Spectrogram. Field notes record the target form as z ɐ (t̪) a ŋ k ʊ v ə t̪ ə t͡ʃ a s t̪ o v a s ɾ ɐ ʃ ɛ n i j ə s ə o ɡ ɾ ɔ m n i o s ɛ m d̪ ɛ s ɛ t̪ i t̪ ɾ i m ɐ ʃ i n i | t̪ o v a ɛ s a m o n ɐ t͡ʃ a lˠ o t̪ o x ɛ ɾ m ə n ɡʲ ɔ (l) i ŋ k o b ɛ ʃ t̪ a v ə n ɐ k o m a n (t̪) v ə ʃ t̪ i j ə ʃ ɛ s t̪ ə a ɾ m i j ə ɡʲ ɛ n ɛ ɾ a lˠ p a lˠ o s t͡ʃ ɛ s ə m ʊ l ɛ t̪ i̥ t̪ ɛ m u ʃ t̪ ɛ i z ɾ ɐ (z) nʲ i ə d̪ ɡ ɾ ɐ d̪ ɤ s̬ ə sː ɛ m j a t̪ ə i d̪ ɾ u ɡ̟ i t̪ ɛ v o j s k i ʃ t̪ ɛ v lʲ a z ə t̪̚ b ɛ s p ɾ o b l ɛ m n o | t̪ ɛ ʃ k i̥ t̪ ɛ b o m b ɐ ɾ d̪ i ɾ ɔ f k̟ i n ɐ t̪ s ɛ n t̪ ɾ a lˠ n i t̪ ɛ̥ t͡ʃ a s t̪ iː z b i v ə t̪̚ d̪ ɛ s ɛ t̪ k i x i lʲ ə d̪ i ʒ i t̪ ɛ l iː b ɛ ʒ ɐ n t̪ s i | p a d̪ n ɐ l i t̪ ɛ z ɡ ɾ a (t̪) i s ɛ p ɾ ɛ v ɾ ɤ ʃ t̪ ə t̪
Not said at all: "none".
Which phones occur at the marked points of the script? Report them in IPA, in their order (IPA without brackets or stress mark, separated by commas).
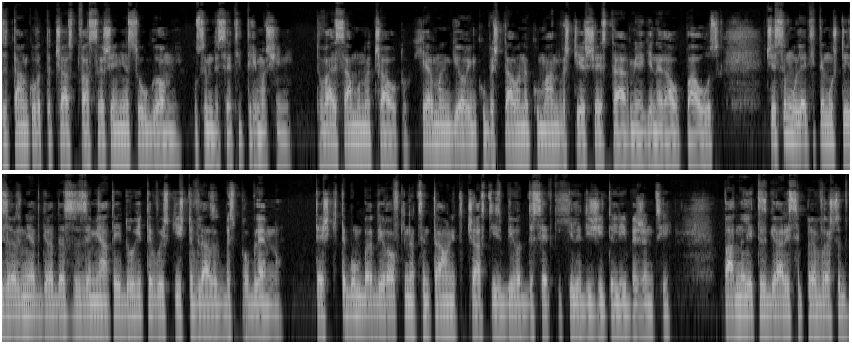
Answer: t̪, ɾ, d̪, z, d̪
